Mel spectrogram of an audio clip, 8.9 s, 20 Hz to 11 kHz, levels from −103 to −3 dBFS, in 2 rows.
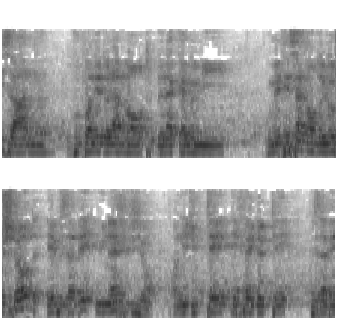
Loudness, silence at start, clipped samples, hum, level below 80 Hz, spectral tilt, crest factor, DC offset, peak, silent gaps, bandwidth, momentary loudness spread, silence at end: -31 LUFS; 0 s; under 0.1%; none; -54 dBFS; -5 dB/octave; 16 dB; under 0.1%; -14 dBFS; none; 6.6 kHz; 11 LU; 0 s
